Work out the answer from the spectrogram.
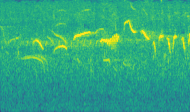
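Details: Oriental magpie-robin (kacer) song, played as relaxation therapy for a stressed bird or one reluctant to sing. Varied whistled phrases slur up and down, then quicken into rapid chirpy notes toward the end, over faint background hiss.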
